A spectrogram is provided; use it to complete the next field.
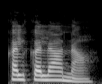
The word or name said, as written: कलकलाना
